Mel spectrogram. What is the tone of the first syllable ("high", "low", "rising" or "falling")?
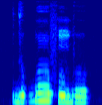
low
